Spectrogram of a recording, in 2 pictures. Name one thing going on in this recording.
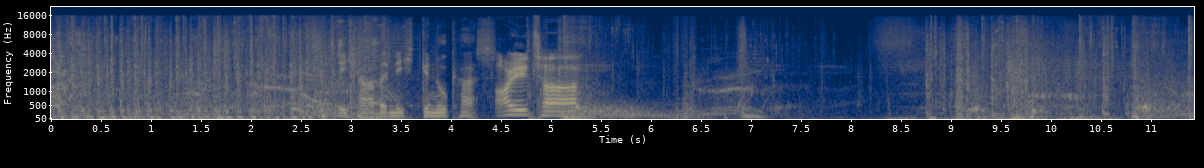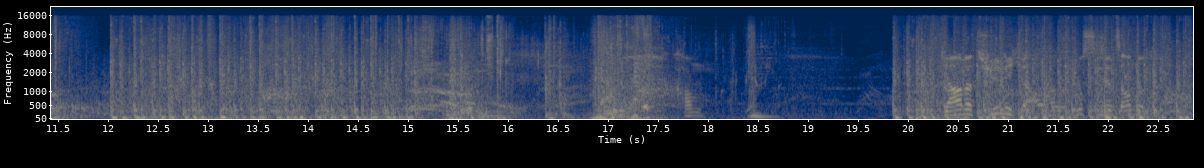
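Magic blasts crackle and boom during a fight.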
